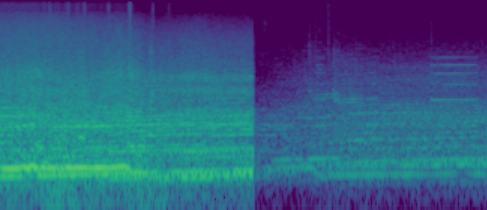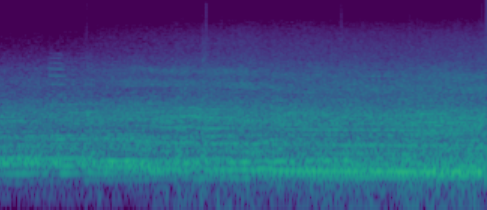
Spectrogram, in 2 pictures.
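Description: A race car engine in the Raceroom sim at the Nürburgring whines loudly at high revs, then drops abruptly and settles into a steadier, quieter drone.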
